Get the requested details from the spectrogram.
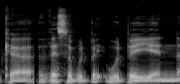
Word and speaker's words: Wissa: that it is pronounced as a W, and it's a V for Valtamada. So yeah, we need to try. – So that's Valtamada and Wissa.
